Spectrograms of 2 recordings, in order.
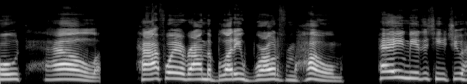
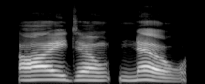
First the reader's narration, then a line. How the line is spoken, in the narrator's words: Constantine says flatly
